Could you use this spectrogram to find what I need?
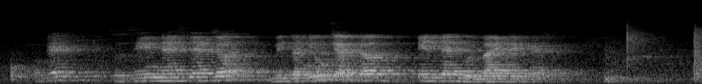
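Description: A young man speaks calmly to the room.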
